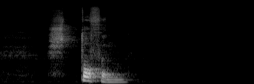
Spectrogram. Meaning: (verb) to dust, to remove dust from; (adjective) fabric (made of fabric); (noun) plural of stof
- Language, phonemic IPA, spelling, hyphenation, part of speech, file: Dutch, /ˈstɔfə(n)/, stoffen, stof‧fen, verb / adjective / noun, Nl-stoffen.ogg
